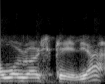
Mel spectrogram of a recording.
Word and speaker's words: Kvaratskhelia: Due mesi e mezzo, tre mesi fa, e si chiama Kvaratskhelia, allora non sapevo che si pronunciava così, e veramente ogni volta mi stupisce.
